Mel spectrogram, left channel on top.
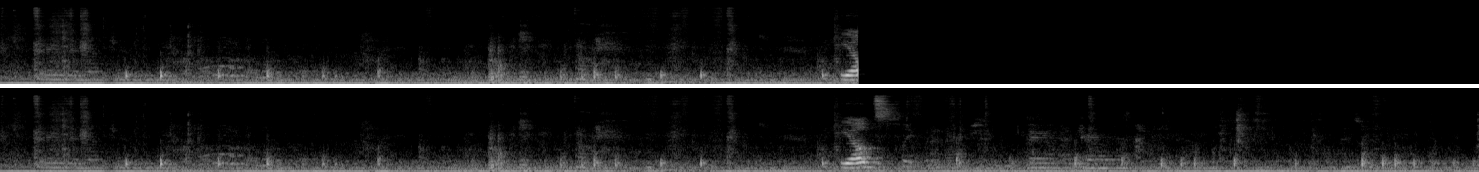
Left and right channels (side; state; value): left; drops out; at 8.6 s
